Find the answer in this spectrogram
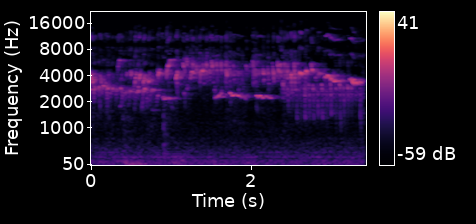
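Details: Young canary singing a continuous, high, twittering warble with quick rising and falling notes and short trills, sustained throughout without breaks.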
